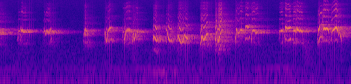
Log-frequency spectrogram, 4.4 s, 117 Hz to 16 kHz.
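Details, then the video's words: Sooty-headed bulbul recorded on 7 April 2023, singing in the sharp chattering riwikan style that sets rivals singing: loud, rapid, buzzy chatter in dense bursts, with brief pauses between phrases. "Suara burung KUTILANG GACOR RIWIKAN yang tajam membuat lawan ikutan ngeriwik"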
